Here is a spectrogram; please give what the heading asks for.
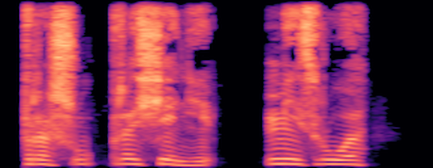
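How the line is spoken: Through gritted teeth. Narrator (Russian): процедил Вудвард

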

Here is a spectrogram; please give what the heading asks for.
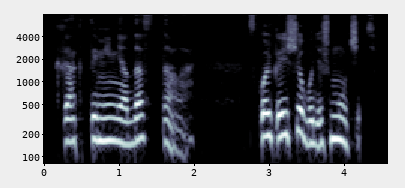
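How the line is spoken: Angry hiss in ear. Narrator (Russian): злобно прошипел Марфе на ухо

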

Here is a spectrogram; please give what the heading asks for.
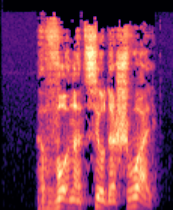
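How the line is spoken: Hissing. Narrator (Russian): прошипел шофер

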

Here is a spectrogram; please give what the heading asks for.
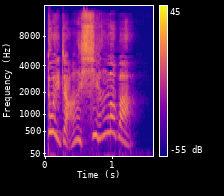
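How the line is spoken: Shouting. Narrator (Chinese): 他叫起来

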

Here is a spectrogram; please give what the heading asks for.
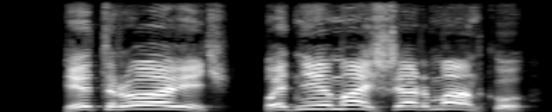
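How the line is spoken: Shouting. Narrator (Russian): закричал Журавлев

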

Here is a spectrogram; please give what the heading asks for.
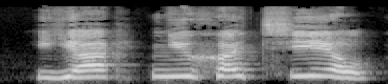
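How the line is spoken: Sobbing. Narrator (Russian): рыдал он

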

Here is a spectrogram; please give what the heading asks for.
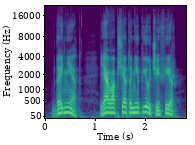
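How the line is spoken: Timid. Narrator (Russian): робко произнес он

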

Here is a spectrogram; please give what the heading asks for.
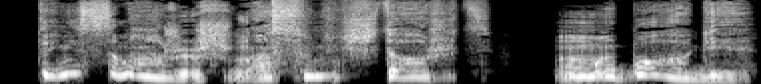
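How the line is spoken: Exclamation. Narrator (Russian): воскликнула она

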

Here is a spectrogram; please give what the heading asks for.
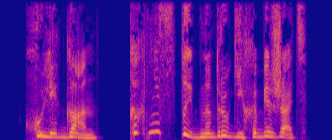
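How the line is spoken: Indignant woman's shout. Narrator (Russian): возмущенно выкрикнула какая-то худосочная женщина

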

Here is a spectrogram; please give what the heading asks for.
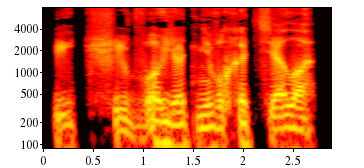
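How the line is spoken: Muttered under breath. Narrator (Russian): пробормотала она себе под нос

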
